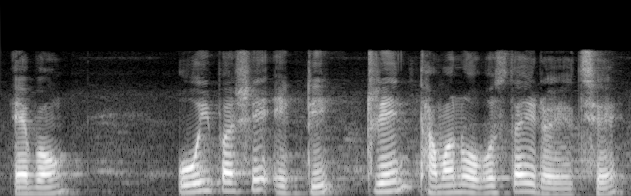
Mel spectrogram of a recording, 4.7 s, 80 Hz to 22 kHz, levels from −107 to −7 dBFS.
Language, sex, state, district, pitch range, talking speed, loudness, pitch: Bengali, male, Tripura, West Tripura, 145-195 Hz, 100 wpm, -17 LUFS, 170 Hz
